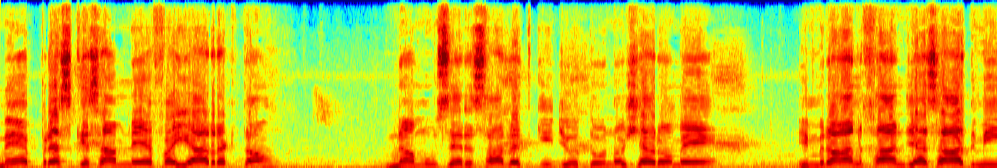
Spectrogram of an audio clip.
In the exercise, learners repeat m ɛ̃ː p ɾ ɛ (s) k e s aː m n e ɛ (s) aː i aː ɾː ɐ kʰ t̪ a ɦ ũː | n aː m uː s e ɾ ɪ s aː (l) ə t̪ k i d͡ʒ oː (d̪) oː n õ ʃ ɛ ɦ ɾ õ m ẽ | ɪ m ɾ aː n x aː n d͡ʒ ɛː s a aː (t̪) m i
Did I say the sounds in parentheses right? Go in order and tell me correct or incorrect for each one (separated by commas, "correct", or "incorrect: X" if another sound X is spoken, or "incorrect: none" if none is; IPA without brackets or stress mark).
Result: correct, incorrect: f, correct, correct, incorrect: d̪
